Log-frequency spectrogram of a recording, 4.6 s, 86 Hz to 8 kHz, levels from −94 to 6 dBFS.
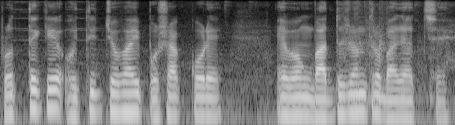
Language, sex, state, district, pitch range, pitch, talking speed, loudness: Bengali, male, West Bengal, Cooch Behar, 110-130 Hz, 120 Hz, 90 wpm, -17 LUFS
